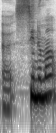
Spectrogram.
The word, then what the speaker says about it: cinema: So careful with cinema. We have I, cinema, instead of cinema.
